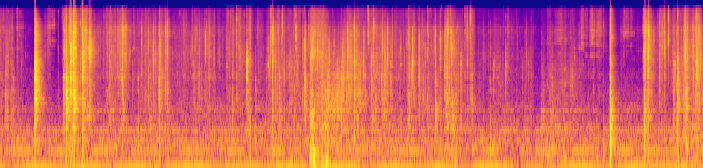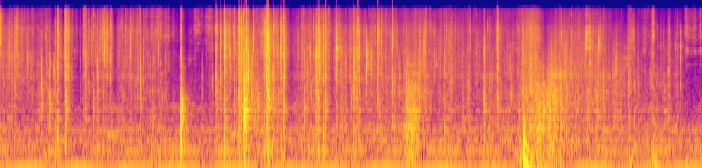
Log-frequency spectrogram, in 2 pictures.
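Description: Halves of blue-dyed NEXO gym chalk blocks being crushed and crumbled: dry, uneven crackling and crunching with scattered sharp snaps. A single heavy thump near the end is the loudest sound.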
